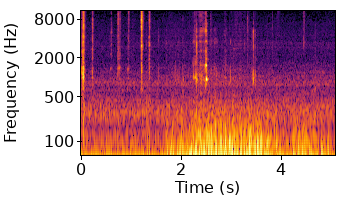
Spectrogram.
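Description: Seatbelt being pulled across and buckled: a quick run of metallic clicks and rattles of the latch plate. From about two seconds in, a louder low rumble as the car starts moving.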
